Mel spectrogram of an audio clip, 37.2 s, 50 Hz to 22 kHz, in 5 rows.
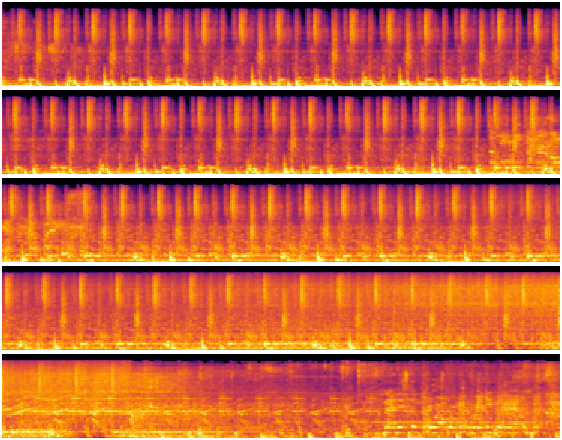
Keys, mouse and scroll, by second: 4.2 a, 4.6 middle click, 9.6 Tab, 11.4 shift+h, 12.7 Tab, 13.1-14.3 middle drag, 14.3 right click, 14.8 middle click, 16.3 middle click, 18.1 a, 18.5 a, 18.8 a, 21.3 k, 27.7 a, 28.6 k, 35.8 a.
